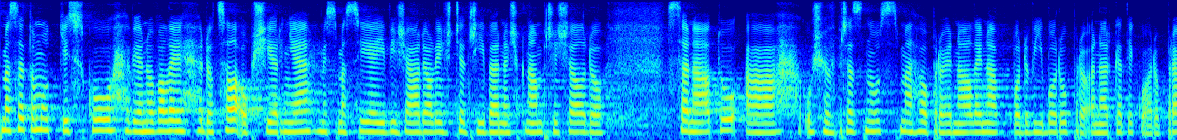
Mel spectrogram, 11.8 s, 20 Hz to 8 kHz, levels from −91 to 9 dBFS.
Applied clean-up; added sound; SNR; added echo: none; none; none; none.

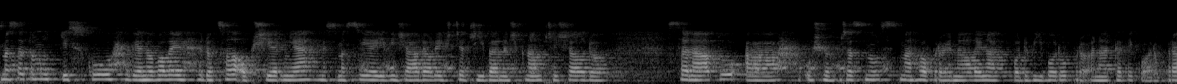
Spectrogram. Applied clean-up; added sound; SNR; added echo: none; Bark; 15 dB; reverberation time 0.8 s.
